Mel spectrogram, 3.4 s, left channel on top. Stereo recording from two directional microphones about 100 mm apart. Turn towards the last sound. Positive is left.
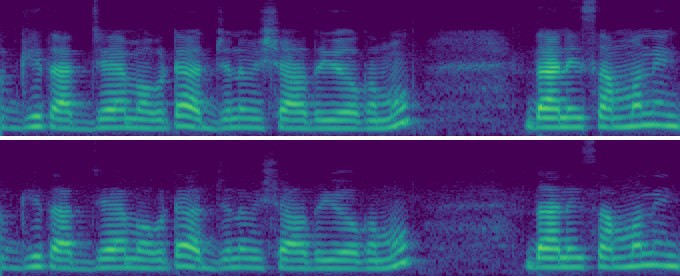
turn(degrees=25)  # may be behind; listen again after turning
